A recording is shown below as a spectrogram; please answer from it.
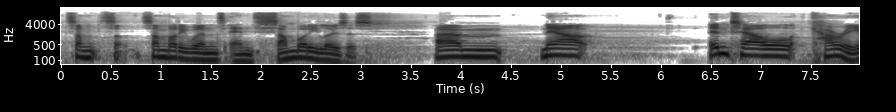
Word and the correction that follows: Curie: is that how you pronounce it, uh, Bill? Oh, to a Curry after Curie? Madame Curie.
